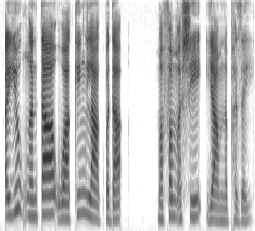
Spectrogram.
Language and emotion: Manipuri, neutral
